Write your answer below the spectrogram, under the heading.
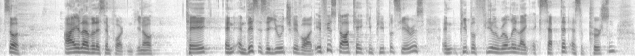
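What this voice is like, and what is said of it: Accented non-native English. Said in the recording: “with my accent, it's sometimes difficult to get the story around”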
